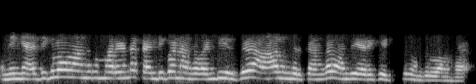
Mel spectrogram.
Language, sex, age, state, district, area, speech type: Tamil, female, 45-60, Tamil Nadu, Kallakurichi, rural, conversation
